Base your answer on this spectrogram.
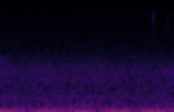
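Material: Nothing is struck.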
